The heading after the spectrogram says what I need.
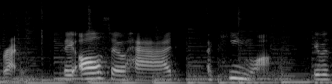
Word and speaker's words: quinoa: And fun fact, when I first heard or saw the word quinoa, I said quinoa. That's how I thought you said it. That's how it's spelled, right? But it's quinoa, so now you don't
